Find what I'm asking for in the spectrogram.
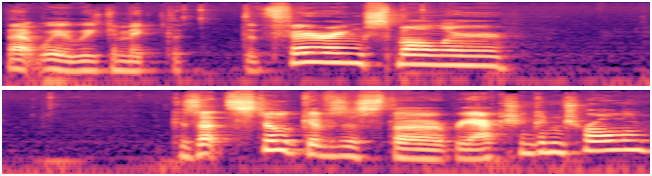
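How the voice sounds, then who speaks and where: A woman speaks softly, her pitch swinging very widely and her loudness rising and falling sharply. She leaves long pauses, and often. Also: medium pitch for a woman, moderate pace. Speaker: video game streamer. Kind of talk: live gameplay stream commentary. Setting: live stream. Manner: soft-spoken.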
